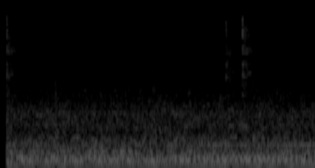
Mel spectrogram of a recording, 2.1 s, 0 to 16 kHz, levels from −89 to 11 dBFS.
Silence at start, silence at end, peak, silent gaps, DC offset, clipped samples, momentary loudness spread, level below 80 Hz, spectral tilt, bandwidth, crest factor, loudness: 0.05 s; 0 s; -44 dBFS; none; under 0.1%; under 0.1%; 2 LU; -68 dBFS; -6 dB/octave; 11.5 kHz; 16 dB; -61 LUFS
